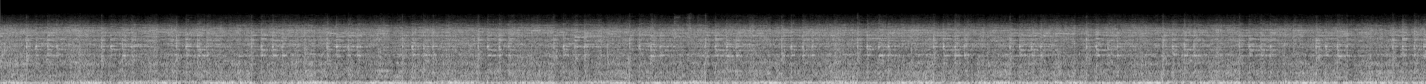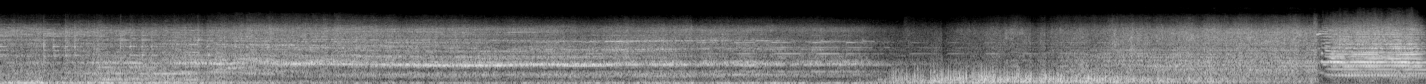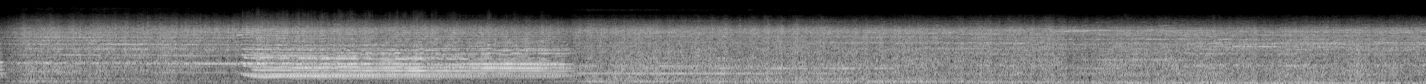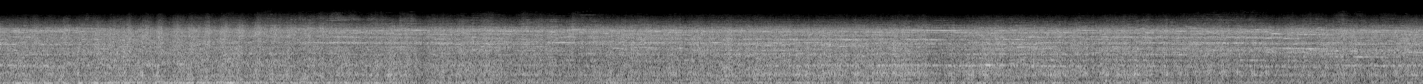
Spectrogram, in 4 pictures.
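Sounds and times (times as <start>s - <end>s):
train wheels on rail: 0.0s - 57.0s
locomotive air horn: 15.1s - 23.2s, 27.4s - 28.7s, 30.6s - 35.5s.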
